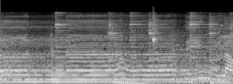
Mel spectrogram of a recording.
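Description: A male voice holds a long sung note in a cải lương song over instrumental accompaniment. The note bends near the end, and two sharp clicks sound within it.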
